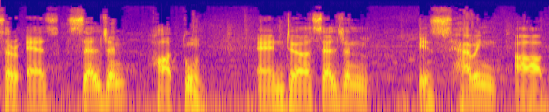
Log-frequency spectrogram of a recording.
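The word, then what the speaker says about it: Selcan Hatun: be the vibe of good or do is Celgene ha tune in Turkish language C is pronounced as G so you need to pronounce her as Celgene heart tune and Celgene is having a beautiful sister who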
